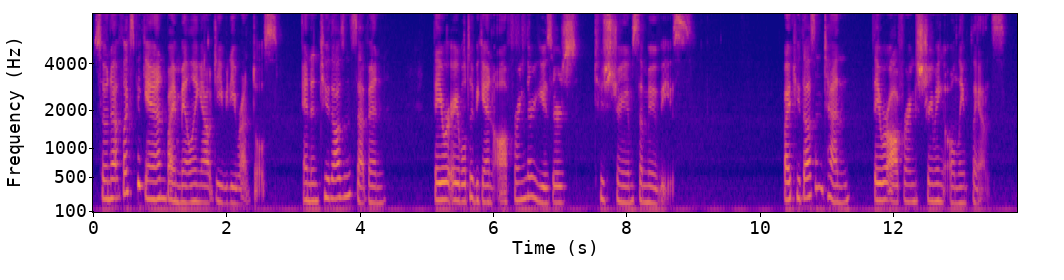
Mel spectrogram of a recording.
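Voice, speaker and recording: A woman's voice: mid-range voice, steady tone, normal speed. A sick young woman with a nasal, stuffy voice, reading her class presentation from a script and stumbling now and then. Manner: reads a prepared script with small stumbles and restarts. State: sick, congested. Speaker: student presenter.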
